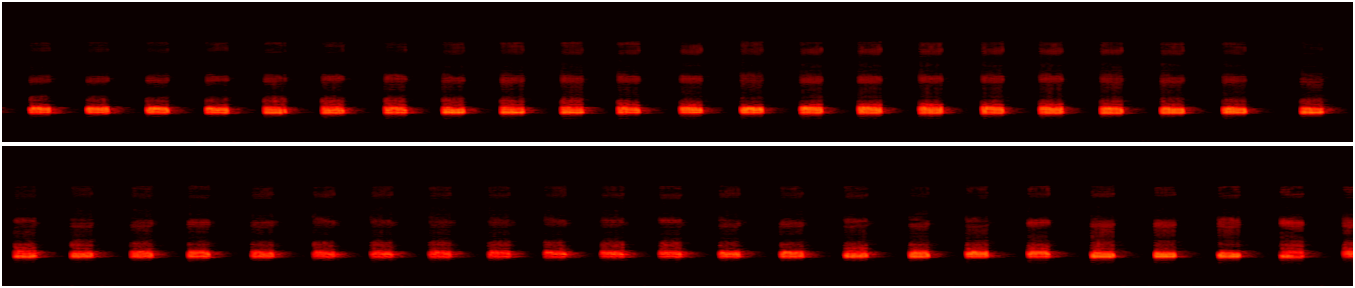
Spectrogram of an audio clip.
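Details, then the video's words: Insect producing a steady chirping call: clean pulsed chirps repeated roughly three times a second with very even rhythm, bright high pitch with overtones, near silence behind it. "Have you Been wondering how this Insect produces this sound"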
